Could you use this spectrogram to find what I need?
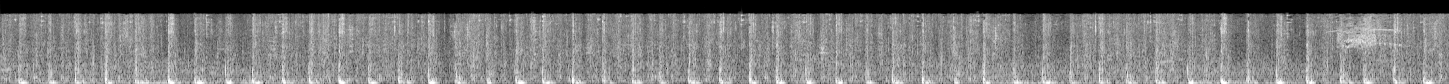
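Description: Heavy footsteps thud quickly and steadily on stone.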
